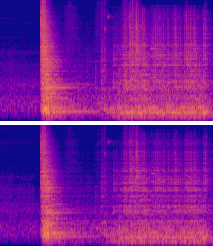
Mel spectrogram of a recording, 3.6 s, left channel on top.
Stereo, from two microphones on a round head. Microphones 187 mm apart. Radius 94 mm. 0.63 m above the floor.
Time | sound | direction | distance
0.7 | a rattle | 40° left (ahead or behind) | 0.8 m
